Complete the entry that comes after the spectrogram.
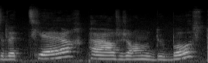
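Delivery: very slow French accent; Le tiers par Jean Dubost said slowly the French way. Shown as a demonstration. Host reading the French brand line, French accent. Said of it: "I try to do my best French accent for you".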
